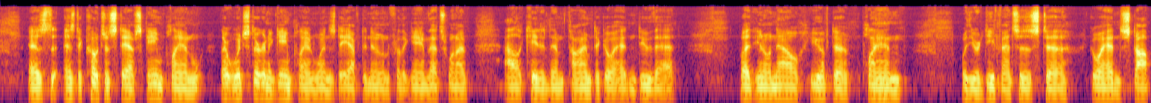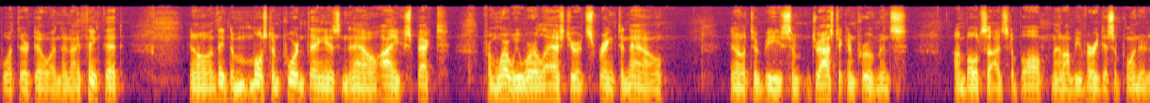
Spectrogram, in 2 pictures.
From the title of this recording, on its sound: Press Conferences & Post-Game Interviews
